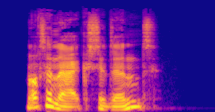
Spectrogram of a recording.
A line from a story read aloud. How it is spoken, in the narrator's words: Adam said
